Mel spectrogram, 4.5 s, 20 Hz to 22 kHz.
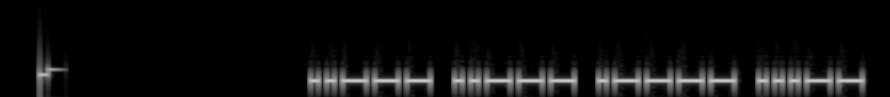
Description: Morse code, heard as a keyed tone, about 30 wpm, 700 Hz. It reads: 2213
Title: Worked All Europe DX Contest - QTC Exchange - 30wpm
